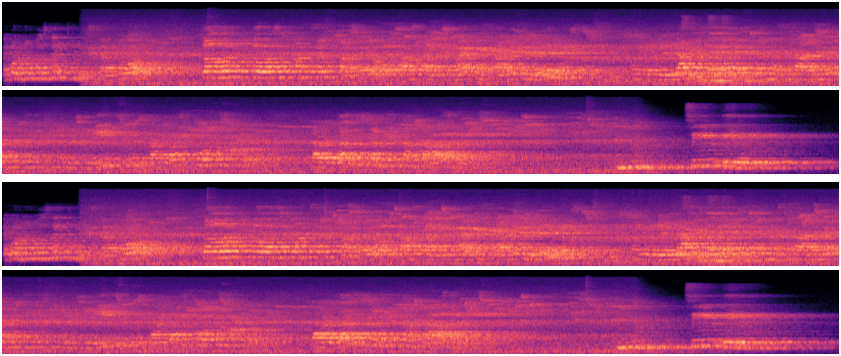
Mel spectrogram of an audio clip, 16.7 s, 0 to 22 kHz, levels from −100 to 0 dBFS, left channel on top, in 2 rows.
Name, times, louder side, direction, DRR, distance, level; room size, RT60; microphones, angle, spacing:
voice 1, 0.0-1.5 2.0-5.7 6.3-10.9 11.4-13.1, left 1 dB, 45° left, -6 dB, 1.5 m, -27 dB
sound 1, 0.8-14.7, equal, 50° right, 1.4 m, -36 dB
voice 2, 6.9-7.2 14.5-14.9 15.2-15.9, equal, 5° left, -8 dB, 0.8 m, -28 dB
7.7 x 4.4 x 4.1 m, 2.5 s
head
